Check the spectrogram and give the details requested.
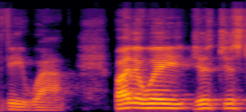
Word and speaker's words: VWAP: and so and and they said it is not vwap it's vwap by the way just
